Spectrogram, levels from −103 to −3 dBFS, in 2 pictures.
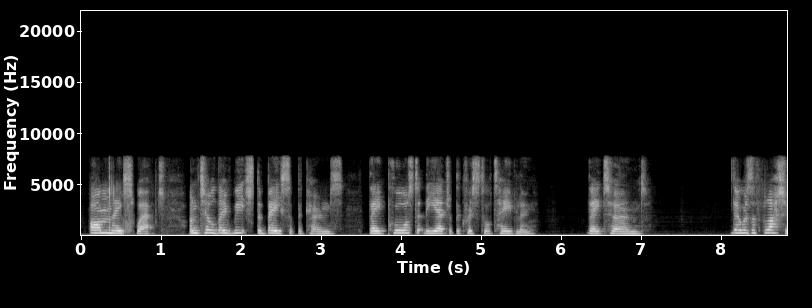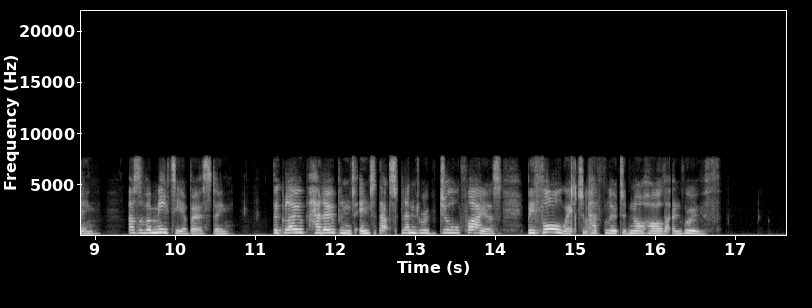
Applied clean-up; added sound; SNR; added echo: neural diffusion model UNIVERSE++.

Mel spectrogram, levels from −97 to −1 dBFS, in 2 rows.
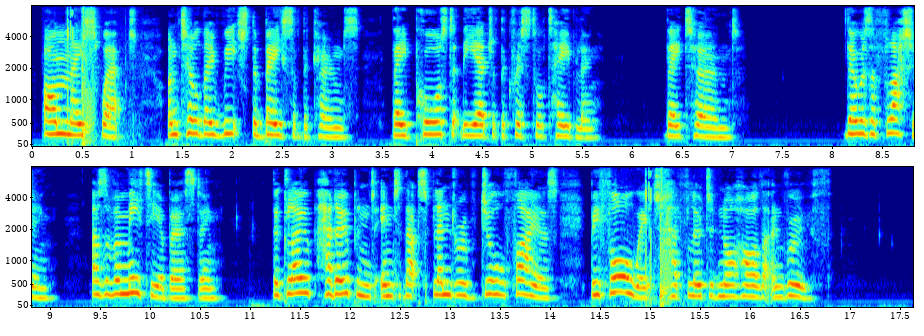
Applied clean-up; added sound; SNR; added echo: none; Fart; 13 dB; none.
